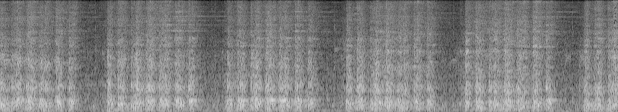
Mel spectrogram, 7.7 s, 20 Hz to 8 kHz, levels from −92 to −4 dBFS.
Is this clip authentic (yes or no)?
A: yes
